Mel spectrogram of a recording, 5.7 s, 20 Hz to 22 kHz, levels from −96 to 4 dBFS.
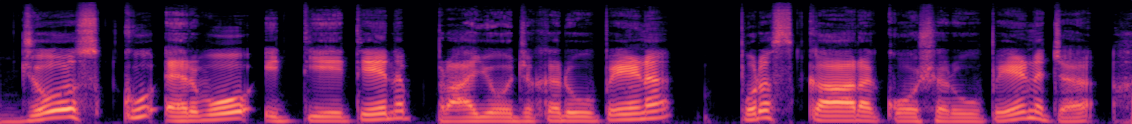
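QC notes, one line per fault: No technical faults are audible in the speech. Nothing in it calls for a QC note.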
